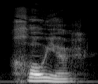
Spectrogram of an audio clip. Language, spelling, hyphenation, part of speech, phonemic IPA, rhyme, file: Dutch, gooier, gooi‧er, noun, /ˈɣoːi̯.ər/, -oːi̯ər, Nl-gooier.ogg
- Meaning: thrower, one who throws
